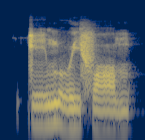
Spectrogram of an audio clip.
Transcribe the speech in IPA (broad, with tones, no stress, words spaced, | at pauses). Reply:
kiː˨˥muː˨˩jfɔː˨˩m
